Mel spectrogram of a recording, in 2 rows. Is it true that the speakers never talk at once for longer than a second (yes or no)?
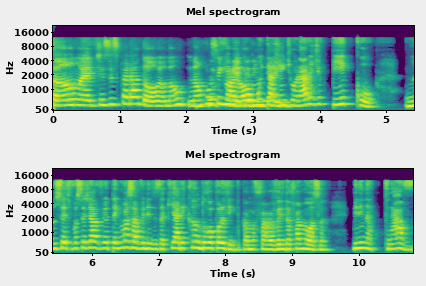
no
